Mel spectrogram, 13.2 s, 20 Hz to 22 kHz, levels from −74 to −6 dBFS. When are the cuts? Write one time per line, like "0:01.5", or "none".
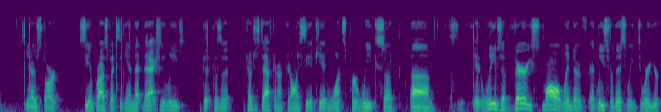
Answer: none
